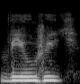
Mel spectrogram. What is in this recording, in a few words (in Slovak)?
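"využiť", Slovak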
